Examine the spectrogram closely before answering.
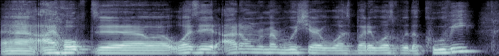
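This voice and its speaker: Noticeable background noise sits under a man talking at a medium pitch, his intonation fairly even. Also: moderate pace. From Kenya. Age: 30s. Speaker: singer in a song contest selection. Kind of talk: interview. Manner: hesitant, many fillers.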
